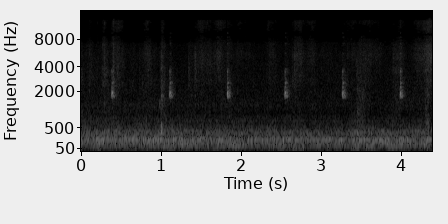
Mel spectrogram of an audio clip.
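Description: Steady low road and tyre rumble inside a Tesla's cabin as it drives into a roundabout, with a turn-signal indicator ticking softly and evenly about once every 0.7 seconds.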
